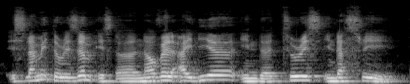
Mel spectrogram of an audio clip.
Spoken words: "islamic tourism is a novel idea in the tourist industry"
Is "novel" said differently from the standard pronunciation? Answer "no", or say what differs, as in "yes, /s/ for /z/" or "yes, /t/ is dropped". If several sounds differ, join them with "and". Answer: no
